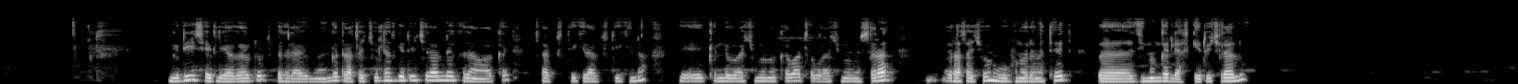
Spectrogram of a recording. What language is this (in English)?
Amharic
